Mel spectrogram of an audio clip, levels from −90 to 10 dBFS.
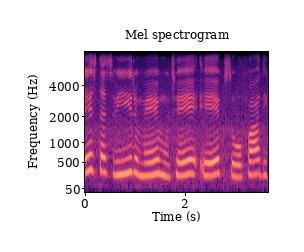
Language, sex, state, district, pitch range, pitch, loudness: Hindi, female, Madhya Pradesh, Katni, 250-290 Hz, 265 Hz, -14 LUFS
